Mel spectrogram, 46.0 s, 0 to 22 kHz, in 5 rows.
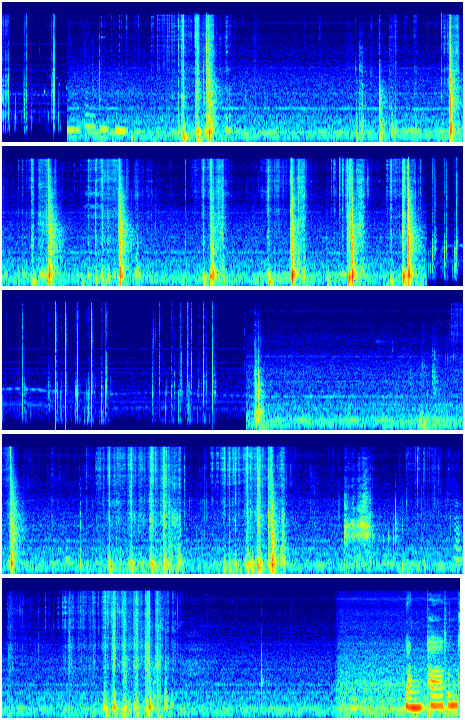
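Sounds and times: knife chopping on cutting board: 8.8s - 9.2s, 9.8s - 10.4s, 11.1s - 12.0s, 14.5s - 17.6s, 32.0s - 33.4s.

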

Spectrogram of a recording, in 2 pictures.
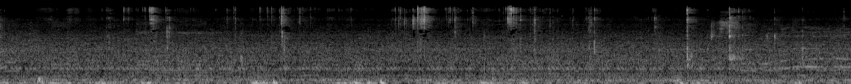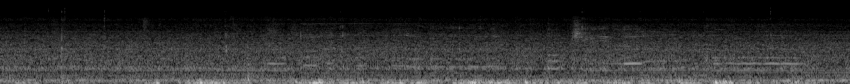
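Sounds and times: cashews crunching: 0.0s - 8.0s
steady low hum: 0.0s - 17.0s.

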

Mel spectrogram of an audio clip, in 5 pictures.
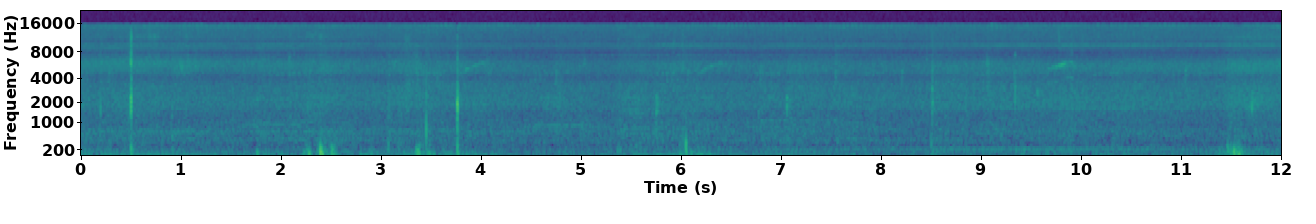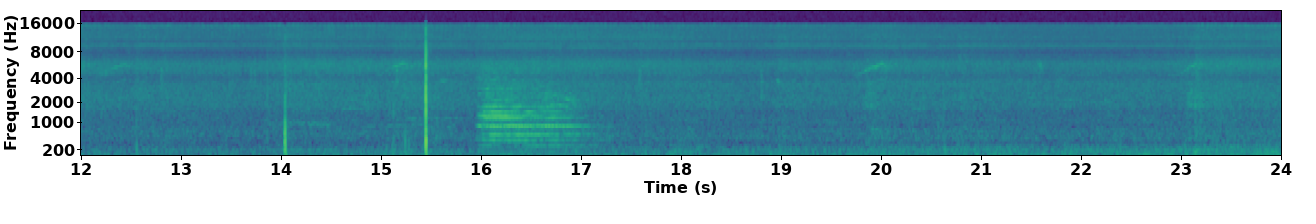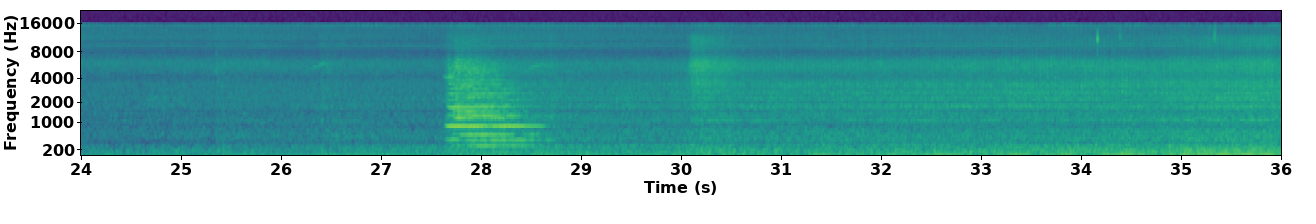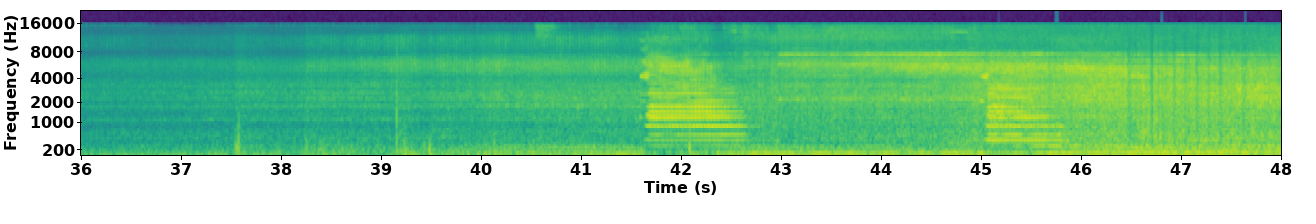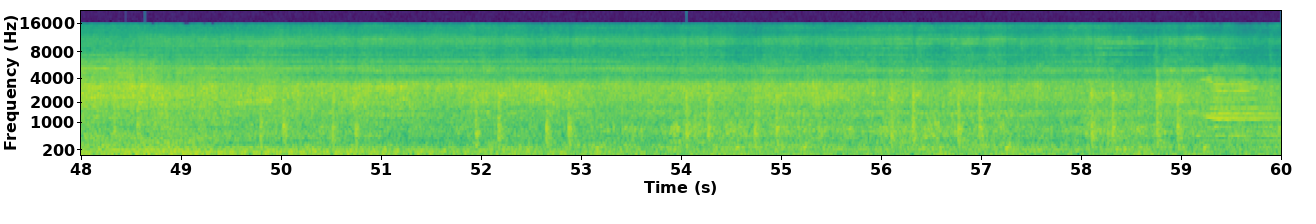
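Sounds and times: train passing: 0.0s - 60.0s
train horn: 15.9s - 17.3s, 27.6s - 28.9s, 41.6s - 44.0s, 44.6s - 46.2s, 59.2s - 60.0s.

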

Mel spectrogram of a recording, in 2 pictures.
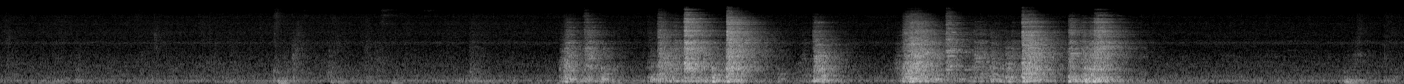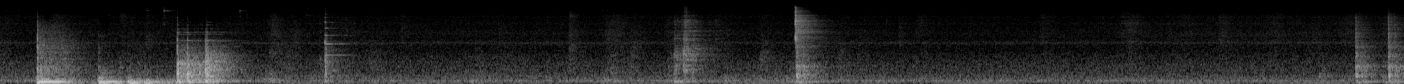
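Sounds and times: steady low hiss: 14.4s - 16.0s
cookware knocks and clunks: 14.4s - 16.4s.

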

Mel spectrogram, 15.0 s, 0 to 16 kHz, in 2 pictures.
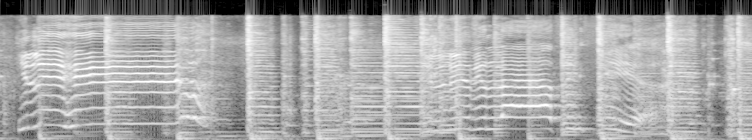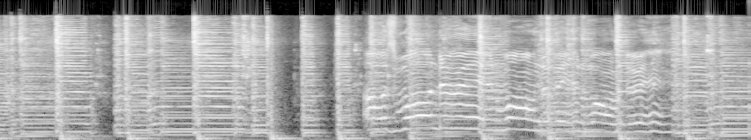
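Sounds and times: person singing wordlessly: 0.0s - 2.3s, 3.3s - 7.0s, 11.1s - 15.0s
acoustic guitar strumming: 0.0s - 15.0s.

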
